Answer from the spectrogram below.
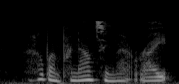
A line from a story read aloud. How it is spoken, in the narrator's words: he murmured half to himself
